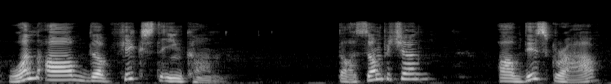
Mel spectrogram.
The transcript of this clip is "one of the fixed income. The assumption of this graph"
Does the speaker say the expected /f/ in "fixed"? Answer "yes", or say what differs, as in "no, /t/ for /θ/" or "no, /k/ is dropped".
yes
